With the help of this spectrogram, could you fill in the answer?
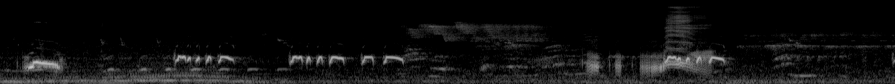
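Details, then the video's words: White zebra dove song meant to spur other doves to sing; short clusters of clipped cooing notes come in three or four groups between knocks, clatter and background noise. "Suara Perkutut Putih Gacor PANDAI MEMANCING Bunyi, Menaikan Birahi Bikin Gacor Semua Jenis Perkutut"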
